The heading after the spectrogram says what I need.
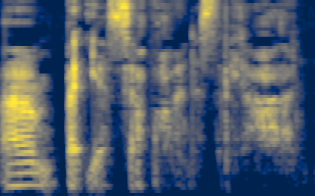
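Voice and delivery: conspiratorial whisper; whispered aside. Real, not acted. Crafter telling viewers South Island is better, whispered. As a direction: whisper it like a secret. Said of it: "whispered aside about islands".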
